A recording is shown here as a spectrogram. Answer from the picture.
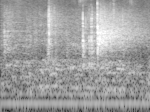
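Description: Ambience of a large hall: a steady low hum under faint distant chatter, with a few sharp clicks about a second apart and a short hiss near the end.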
